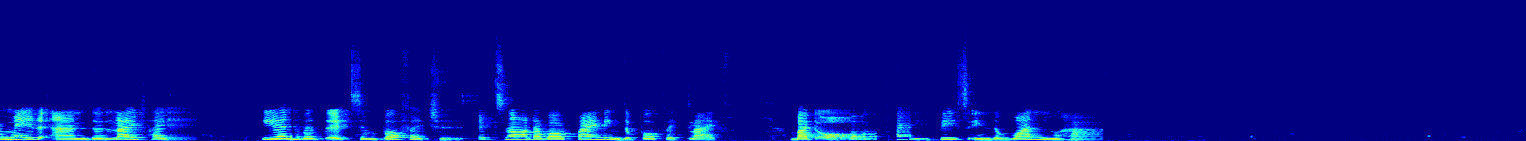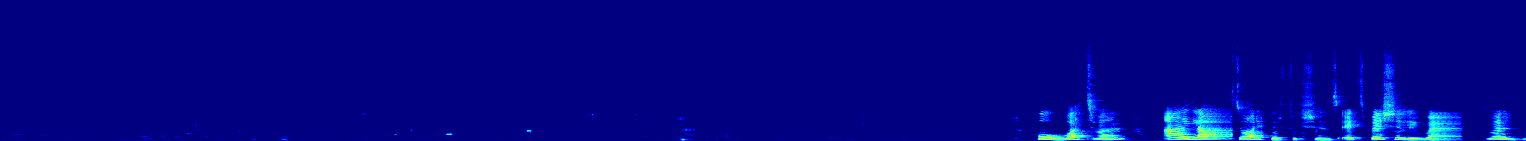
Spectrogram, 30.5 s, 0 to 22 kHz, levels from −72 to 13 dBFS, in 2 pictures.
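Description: AAC frame loss with concealment strikes this speech eight times: 1.72–2.10 s after "and the life I", 4.38–4.94 s before "not about finding the", 8.33–9.42 s, 10.76–11.04 s, 13.22–13.40 s, 20.54–20.97 s, 27.32–27.72 s between "what one I" and "fictions especially", and 29.62–30.24 s. The decoder patches each missing stretch from the last good spectrum, so the sound turns smeared and noisy there.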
